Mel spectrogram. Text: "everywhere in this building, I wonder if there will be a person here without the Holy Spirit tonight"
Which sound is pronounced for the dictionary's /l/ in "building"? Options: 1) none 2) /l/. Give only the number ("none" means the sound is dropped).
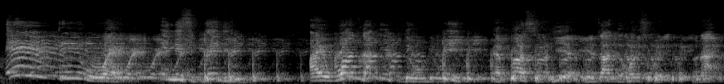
1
